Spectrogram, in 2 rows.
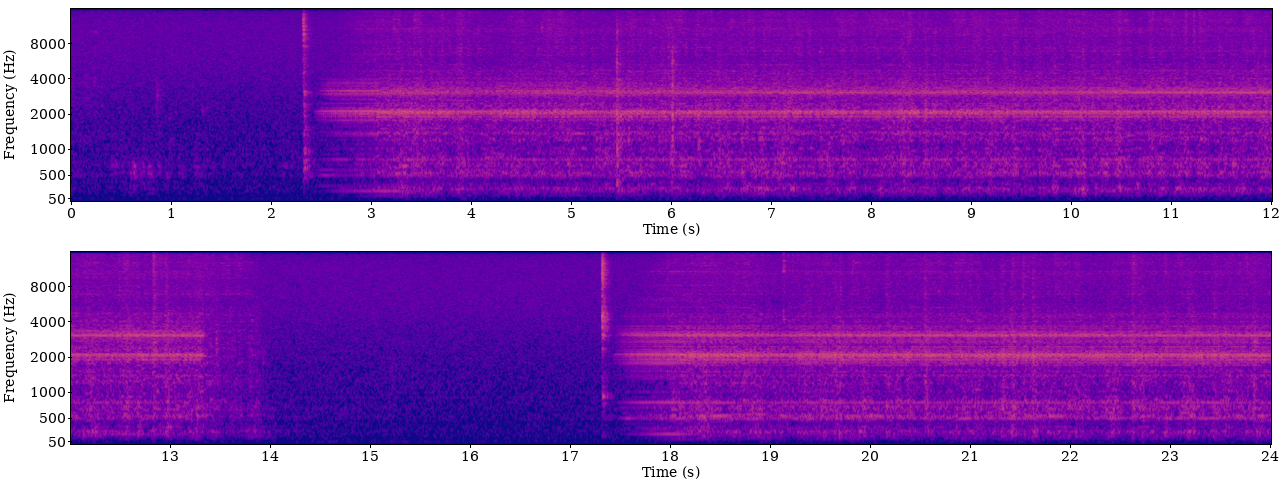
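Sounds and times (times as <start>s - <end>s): washing machine drum whine: 2.4s - 13.7s, 17.4s - 24.0s.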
